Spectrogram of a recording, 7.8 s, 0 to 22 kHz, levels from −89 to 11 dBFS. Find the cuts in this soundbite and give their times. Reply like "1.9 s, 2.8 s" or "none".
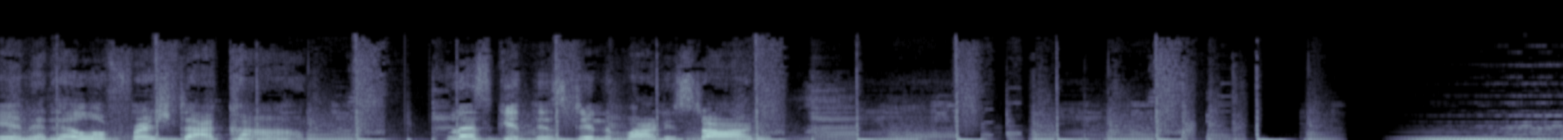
6.8 s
